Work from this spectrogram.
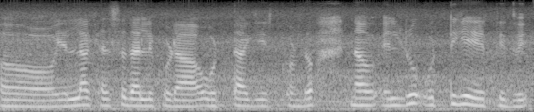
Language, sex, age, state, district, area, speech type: Kannada, female, 18-30, Karnataka, Dakshina Kannada, rural, spontaneous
